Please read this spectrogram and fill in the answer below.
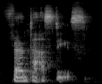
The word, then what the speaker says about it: Phantastes: There are multiple different ways to pronounce Phantastes, but the majority of MacDonald scholars do pronounce it Phantastes.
